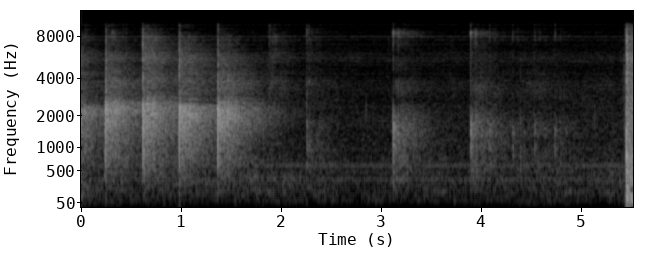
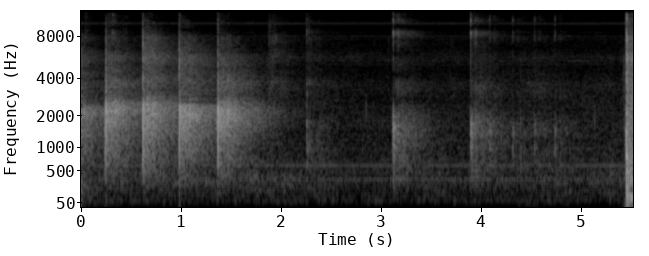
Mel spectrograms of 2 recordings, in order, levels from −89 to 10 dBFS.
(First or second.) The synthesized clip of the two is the first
